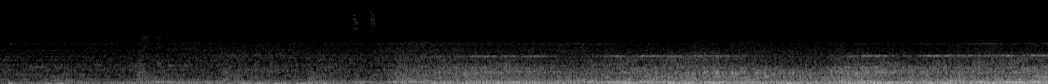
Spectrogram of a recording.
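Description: A hovering drone hums steadily.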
